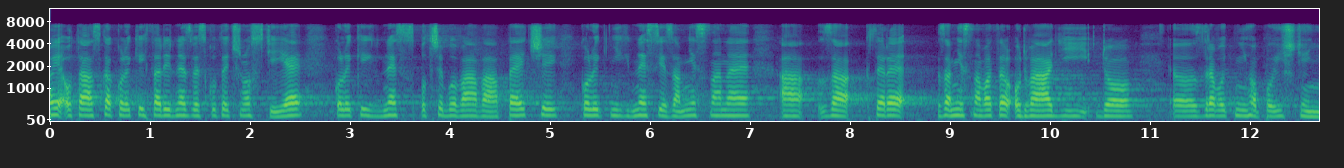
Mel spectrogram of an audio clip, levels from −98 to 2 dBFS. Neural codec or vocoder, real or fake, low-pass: none; real; 7.2 kHz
